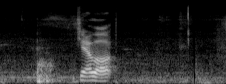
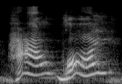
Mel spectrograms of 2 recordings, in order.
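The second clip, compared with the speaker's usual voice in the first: much higher, drawn-out what the fuck; stunned, can't believe what he's reading; shocked disbelief; 14 semitones higher, much slower than usual. Real, not acted. Shock at prisoner's release news.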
